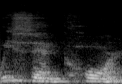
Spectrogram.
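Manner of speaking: corn drawn out slowly with derision and scorn.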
